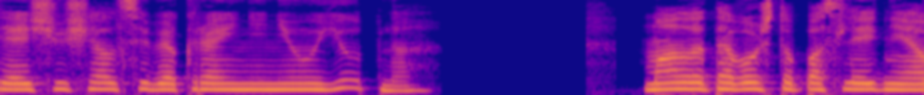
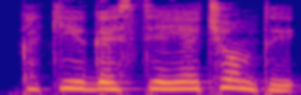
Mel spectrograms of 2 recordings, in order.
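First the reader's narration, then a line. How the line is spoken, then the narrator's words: Frightened child mumbling. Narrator (Russian): испуганно пробормотала малышка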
